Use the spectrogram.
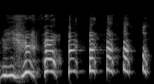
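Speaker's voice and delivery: real delighted laugh; a high real giggle; high burst of laughter. Real, not acted. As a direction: squeal of laughter at the punchline. Neighbor story punchline laugh.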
